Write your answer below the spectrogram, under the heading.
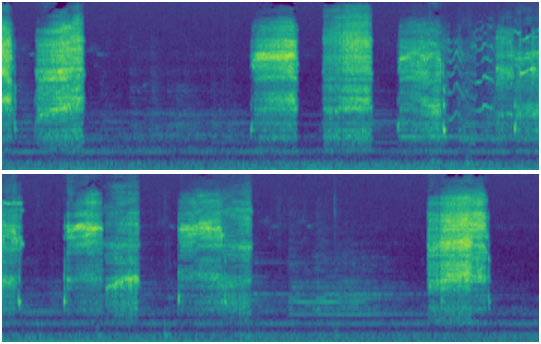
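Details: Wild little owls at a nest box: loud breathy hissing bursts, each about half a second to a second long, repeated at uneven intervals over a steady low electrical hum.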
